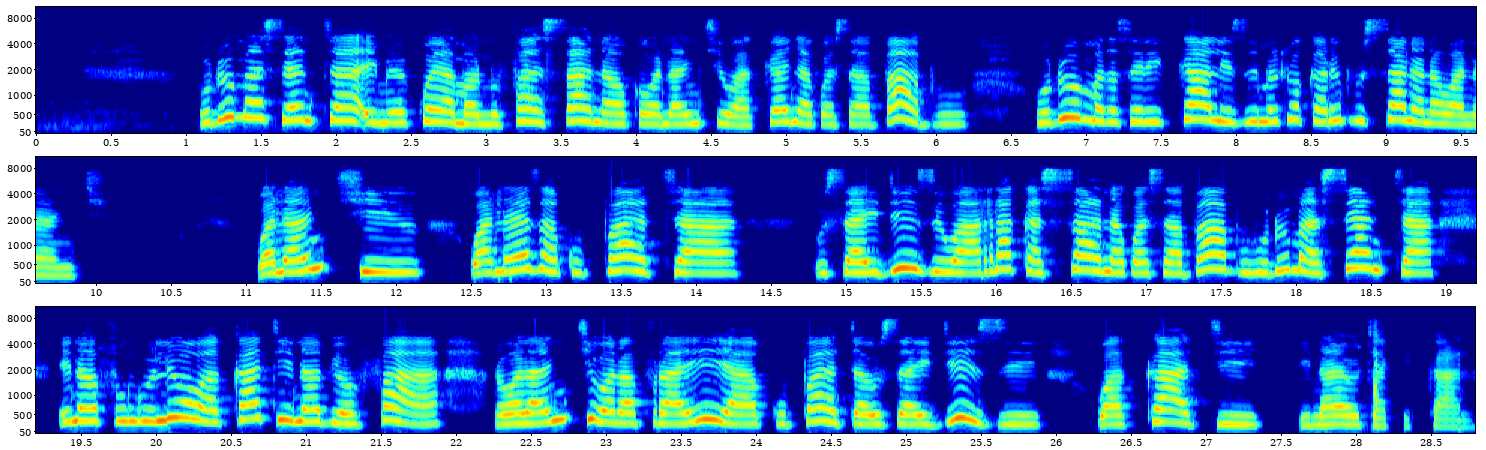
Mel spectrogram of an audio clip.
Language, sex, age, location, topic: Swahili, female, 36-49, Wajir, government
